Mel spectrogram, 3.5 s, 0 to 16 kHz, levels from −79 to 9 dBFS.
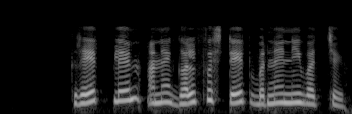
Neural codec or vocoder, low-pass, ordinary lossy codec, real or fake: none; 7.2 kHz; AAC, 48 kbps; real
